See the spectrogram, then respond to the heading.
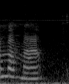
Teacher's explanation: mis cuerdas vocales suenan las cuerdas vocales y la emisión de la salida del aire es por la nariz es un sonido sonoro nasal y labio labial vila bien porque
